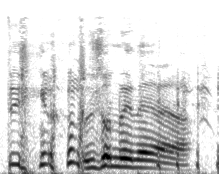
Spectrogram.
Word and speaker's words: Jean Reno: Did you really call him John Reno? Is that John Reno? – John Reno. – You are so anti. – Jean Reno. – Jean Reno. – Yeah, you got to say it right.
